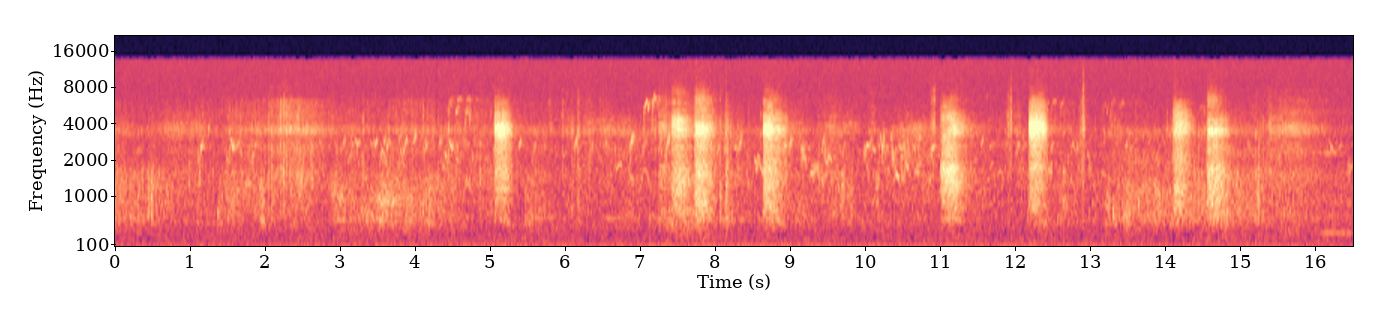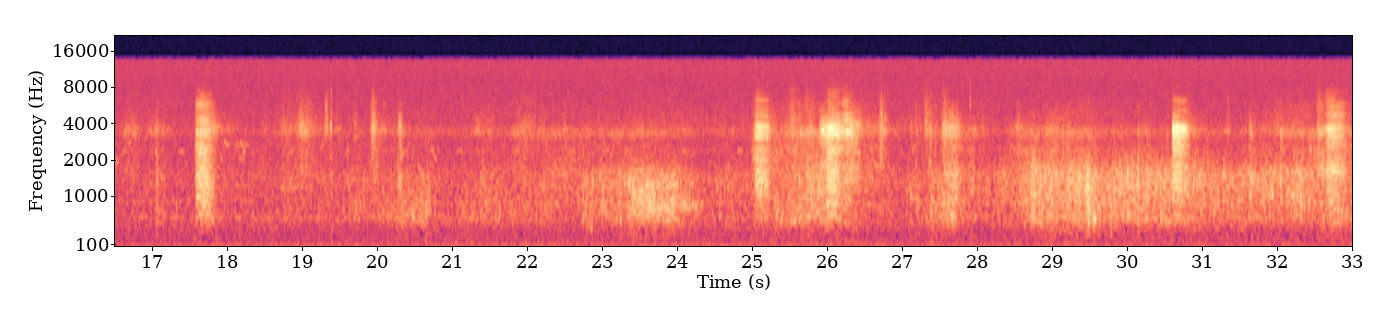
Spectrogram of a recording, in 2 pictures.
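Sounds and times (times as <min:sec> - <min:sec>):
bird calling: 0:07.1 - 0:13.0, 0:30.6 - 0:31.0.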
